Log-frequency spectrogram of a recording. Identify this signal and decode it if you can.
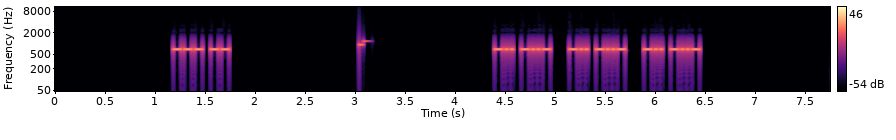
Morse code, heard as a keyed tone, about 44 wpm, 700 Hz. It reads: OM DX DX DX
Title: Abbreviations Repeated 3x - 45wpm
